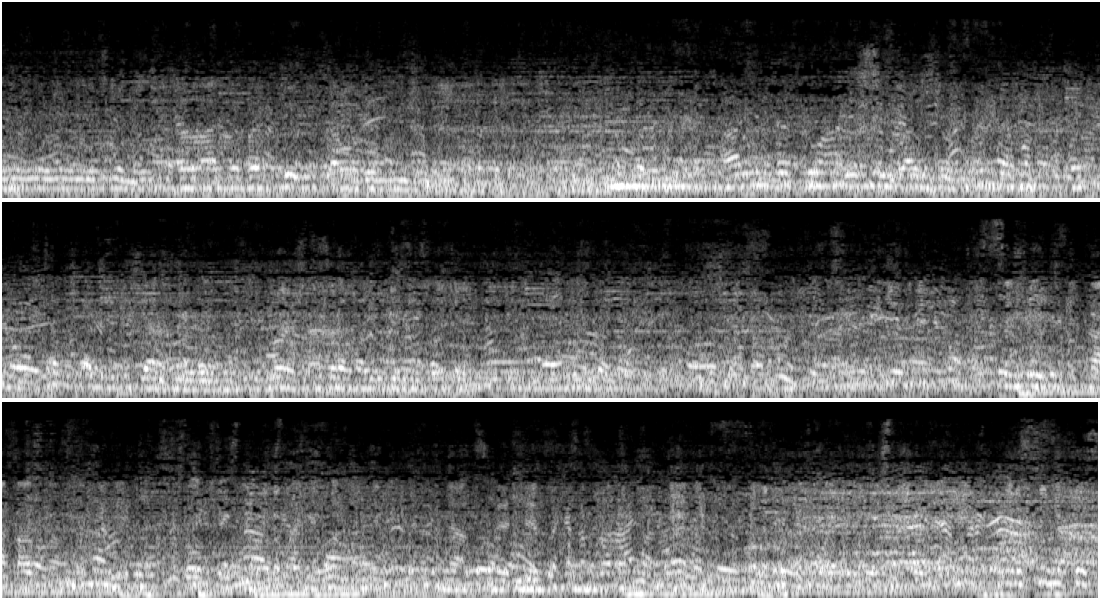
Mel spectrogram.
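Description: A large crowd of men and women chants loudly outdoors.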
